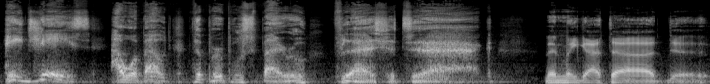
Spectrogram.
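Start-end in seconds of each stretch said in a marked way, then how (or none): 0.0-4.9 lightly voiced alien soldier, slow at the end; a slow, drawn-out villain pitch, only lightly put on; Berter voice. Shown as a demonstration. Berter pitching an attack to Jace, in a lightly voiced slow villain voice. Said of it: "Berter from the Ginyu Force, which is".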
